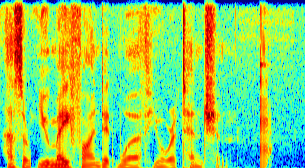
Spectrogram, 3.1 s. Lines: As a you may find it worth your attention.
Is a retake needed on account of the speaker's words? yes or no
no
